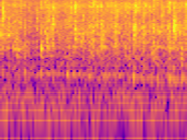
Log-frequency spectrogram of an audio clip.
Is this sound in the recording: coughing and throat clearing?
no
